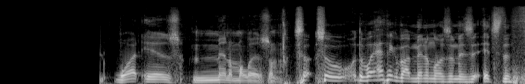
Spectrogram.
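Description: Men talk with animation.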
